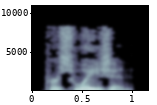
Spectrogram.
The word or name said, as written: persuasion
